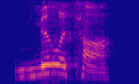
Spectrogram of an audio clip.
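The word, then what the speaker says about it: mirliton: I'd say Meliton, with there's no R, okay? – Right.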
